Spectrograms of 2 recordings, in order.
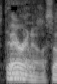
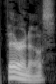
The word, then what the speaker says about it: Theranos: I think that's how you pronounce that. – Theranos. – Okay, Theranos.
